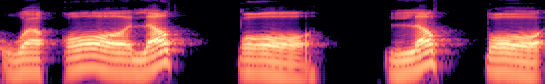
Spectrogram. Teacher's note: وقالت the waw is light, the qaf is heavy and the alif. Then we merge the ta with the ta, so we pronounce it as a ta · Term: idgham mutajanisain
